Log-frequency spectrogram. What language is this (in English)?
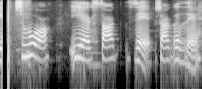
Icelandic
